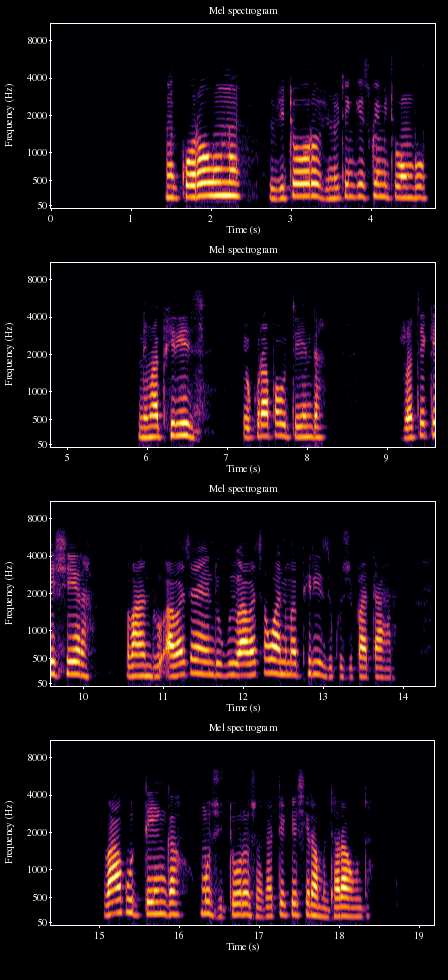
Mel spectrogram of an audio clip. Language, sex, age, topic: Ndau, female, 25-35, health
